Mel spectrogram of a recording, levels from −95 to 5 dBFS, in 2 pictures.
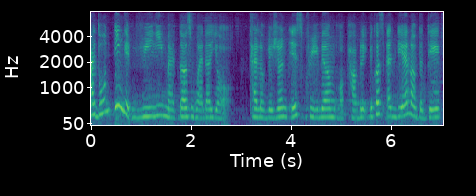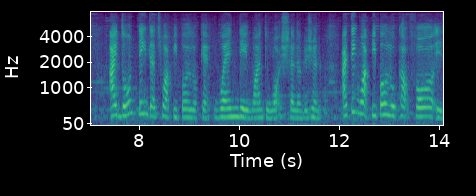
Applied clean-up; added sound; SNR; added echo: neural separator model SepFormer DNS4.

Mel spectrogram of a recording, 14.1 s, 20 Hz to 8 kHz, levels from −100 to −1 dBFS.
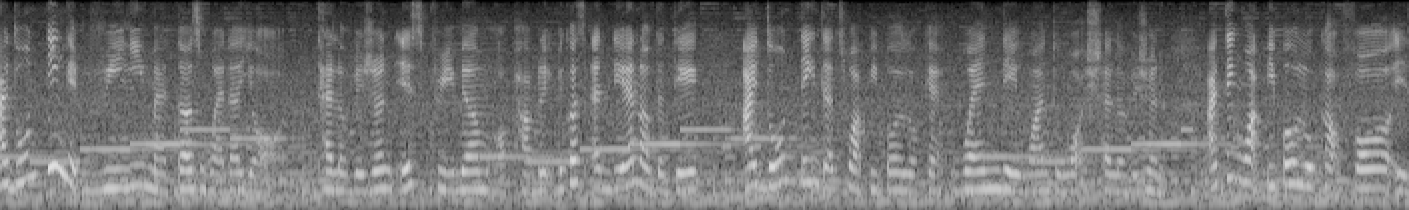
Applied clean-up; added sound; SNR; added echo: none; Acoustic guitar + Alarm; 9 dB; none.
